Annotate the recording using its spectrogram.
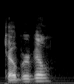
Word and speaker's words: Tuberville: So what Senator Tuberville, is that how you say it? – Yes.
